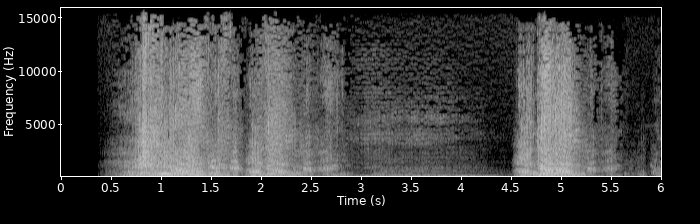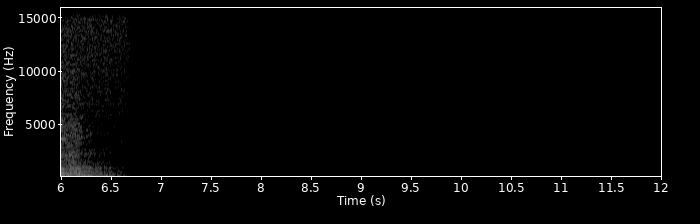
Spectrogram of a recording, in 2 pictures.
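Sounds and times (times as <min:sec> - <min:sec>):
lion roaring: 0:00.4 - 0:06.4
low rumbling growl: 0:02.6 - 0:04.4.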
